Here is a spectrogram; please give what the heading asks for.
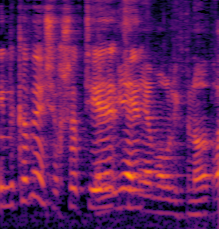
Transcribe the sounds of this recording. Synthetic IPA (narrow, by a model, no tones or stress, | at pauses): imekavenʃeaχʃavt̪ijemiajiamoʁlifnot̪ʁ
